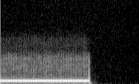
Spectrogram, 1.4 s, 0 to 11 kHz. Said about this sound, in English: And I think his thing rings like 5 or 6 times before it will pick up the phone and give you the voicemail message and stuff.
